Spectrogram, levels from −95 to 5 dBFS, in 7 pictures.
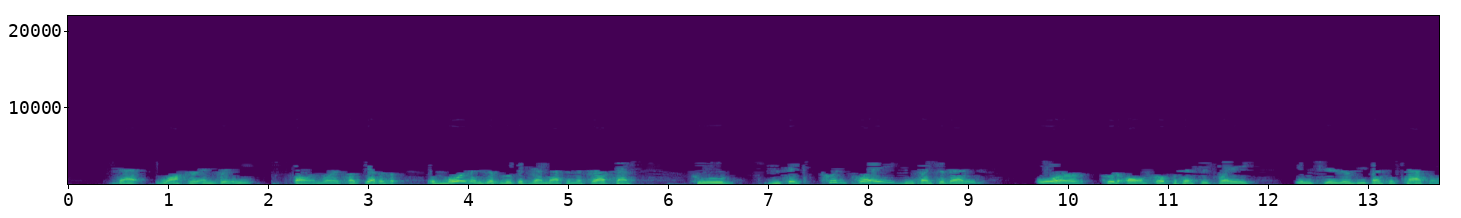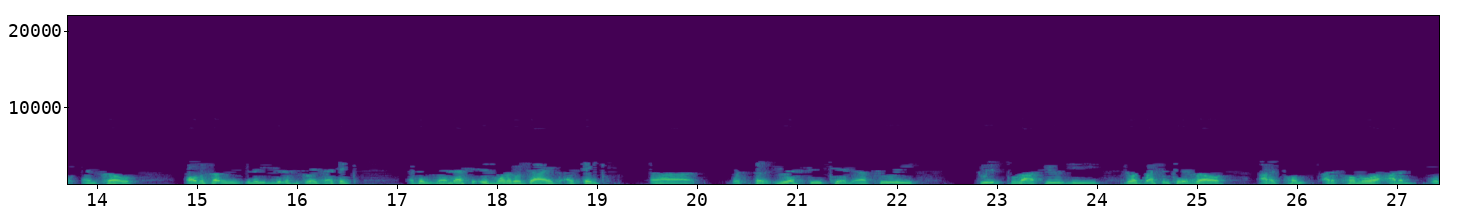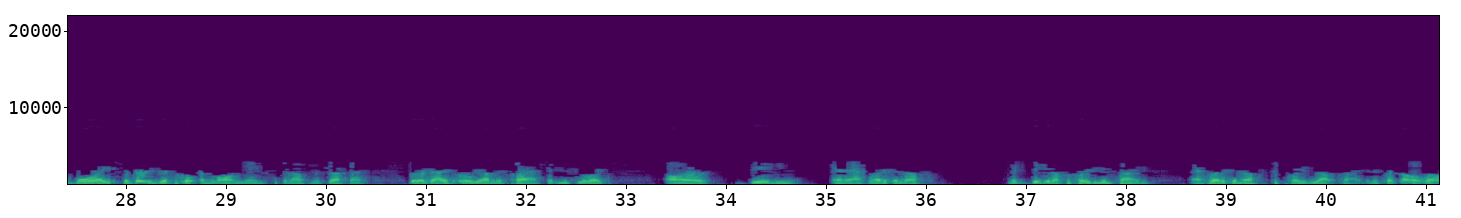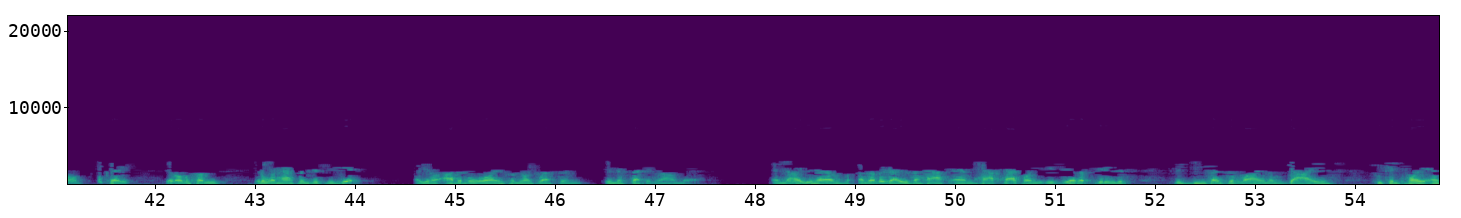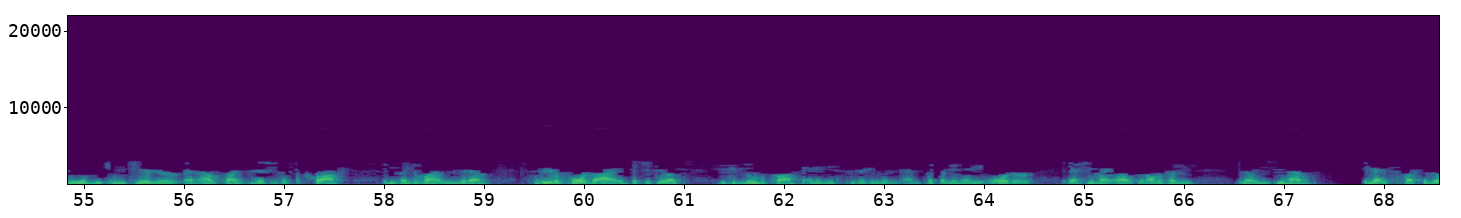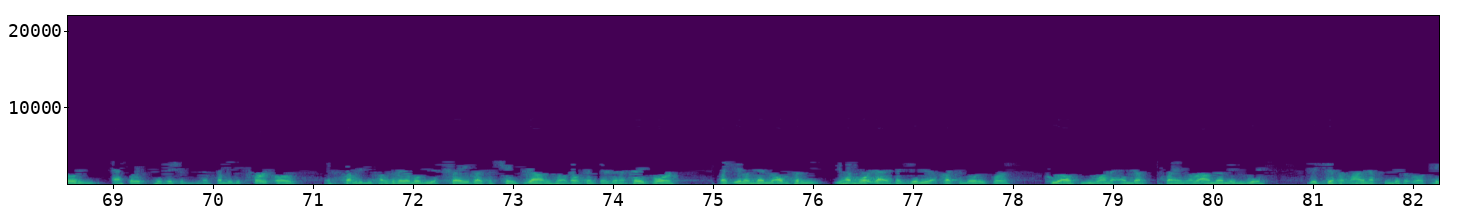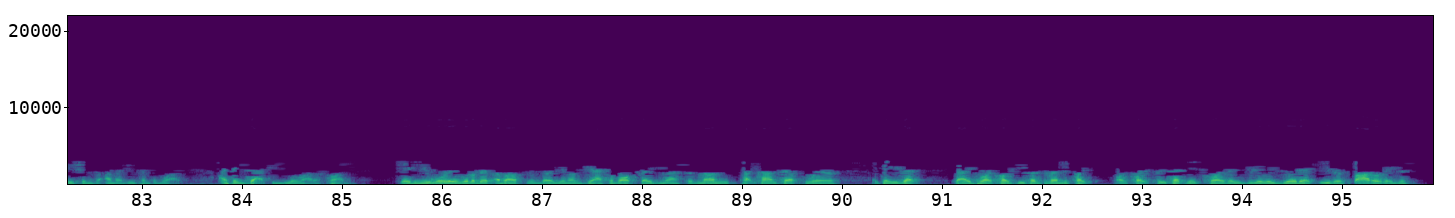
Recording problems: garbled, watery; badly
muffled; very; fading above 1.5 kHz

